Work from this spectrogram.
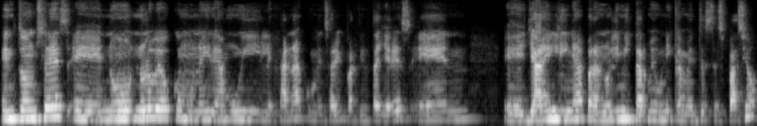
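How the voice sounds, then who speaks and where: A woman with a Mexican accent at a fairly slow pace, hardly any pauses, fairly even intonation and big swings in loudness. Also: medium pitch for a woman. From Mexico, Zacatecas. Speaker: clinical psychologist. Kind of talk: interview.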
